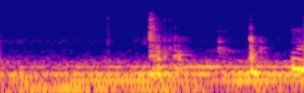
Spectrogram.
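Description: Steady low hum of room noise, with three light clicks from handling a small fishing hook, line and spool on a table.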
